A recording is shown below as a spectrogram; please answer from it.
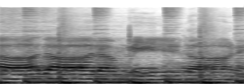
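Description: Three men singing a gospel song together through handheld microphones and a PA, holding long, gliding sung notes.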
